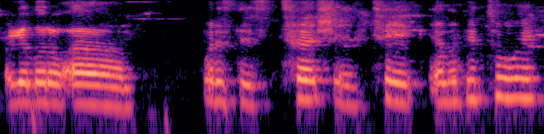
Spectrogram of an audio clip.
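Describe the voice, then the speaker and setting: A woman's voice: mid-range voice, fairly even intonation, normal speed, mellow, rough recording. A woman with a stuffy nose talking casually in a home vlog clip, partly addressing a small child.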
